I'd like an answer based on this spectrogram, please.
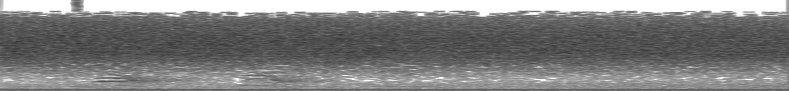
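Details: Cicadas chirping on a summer day in Shakujii Park, Tokyo: a dense, unbroken high buzzing chorus that fills the whole clip, with two short hoarse caws from a crow near the first and second seconds.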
